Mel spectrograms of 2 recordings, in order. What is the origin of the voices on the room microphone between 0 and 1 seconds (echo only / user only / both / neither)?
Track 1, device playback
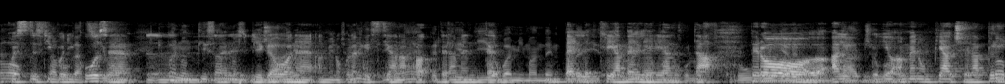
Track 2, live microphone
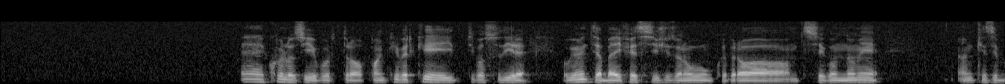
neither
